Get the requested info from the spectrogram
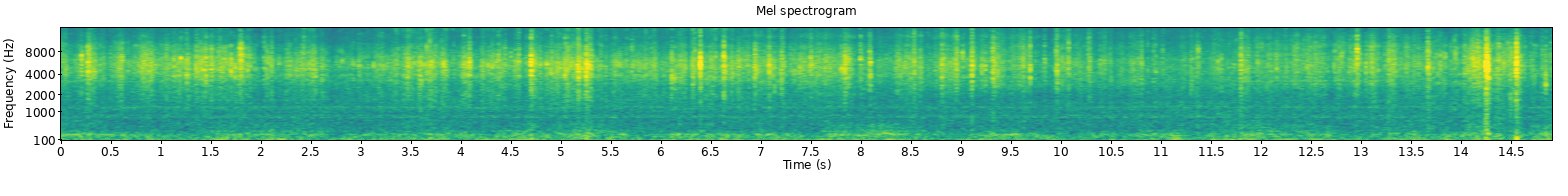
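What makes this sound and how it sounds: A bundle of pale wood wool shreds is squeezed and rubbed with both hands close to the microphone. It makes a steady, quiet, crackly rustling with a bright, hissing top and a faint low rumble underneath, lasting the whole clip without a clear pause.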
